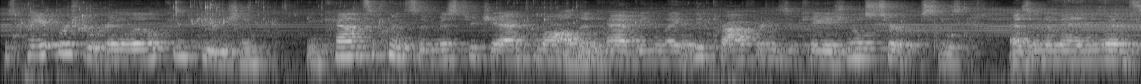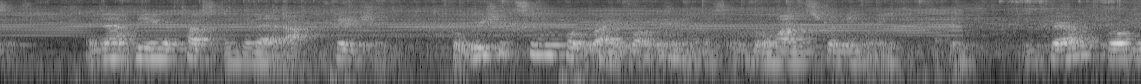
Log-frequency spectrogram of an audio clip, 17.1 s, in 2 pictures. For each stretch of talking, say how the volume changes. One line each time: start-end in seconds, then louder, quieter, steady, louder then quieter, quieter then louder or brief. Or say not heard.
0.0-17.0 steady.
